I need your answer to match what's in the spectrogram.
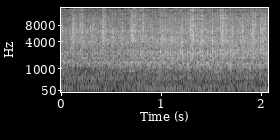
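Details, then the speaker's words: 2013 Hyundai Accent petrol engine, misfiring and hard starting with oil light on, idling with a harsh hissy clatter over an uneven rumble; mechanic says the timing chain is loose. "so wala sa t maluwag na kuya no maluwag na yung timing Chin so sabi ni kuya Mechanic"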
